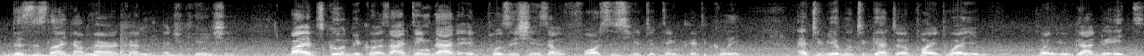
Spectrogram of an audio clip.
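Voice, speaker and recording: Over noticeable background noise, a man with a Ghanaian accent talks at a very fast pace in a high voice with fairly even intonation. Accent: Ghanaian accent, still noticeable. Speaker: former international student, biology graduate. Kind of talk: interview. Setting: filmed interview.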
